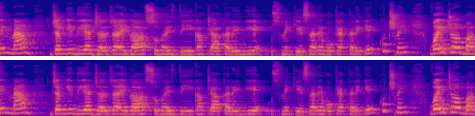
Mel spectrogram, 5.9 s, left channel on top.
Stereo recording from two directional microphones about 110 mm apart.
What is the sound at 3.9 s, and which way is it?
Speech, 30° right (ahead or behind).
